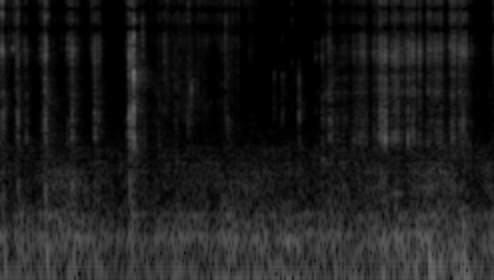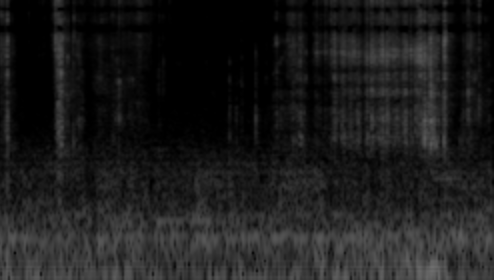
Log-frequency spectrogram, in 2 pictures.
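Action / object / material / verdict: scrape / coated soap bar / soap / none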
